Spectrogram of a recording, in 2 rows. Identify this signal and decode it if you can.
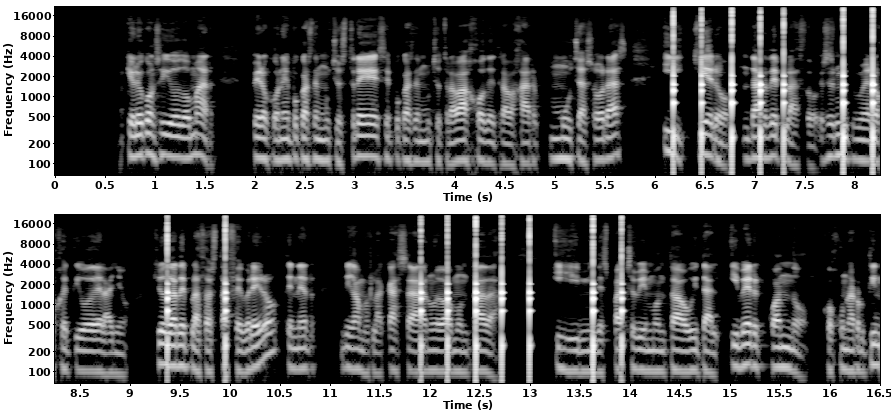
Tap code, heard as taps on a table, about 4 knocks a second, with speech in Spanish. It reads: WA W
